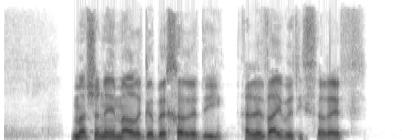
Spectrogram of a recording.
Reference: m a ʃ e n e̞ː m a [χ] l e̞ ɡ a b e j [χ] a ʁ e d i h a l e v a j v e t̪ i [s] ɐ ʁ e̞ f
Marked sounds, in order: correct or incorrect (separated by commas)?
incorrect, correct, correct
